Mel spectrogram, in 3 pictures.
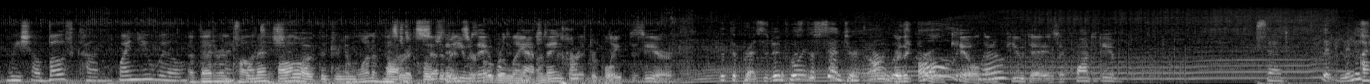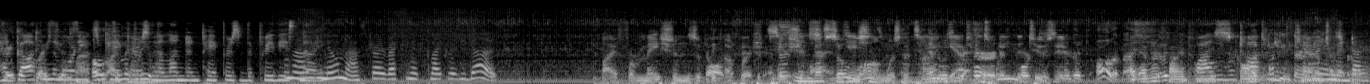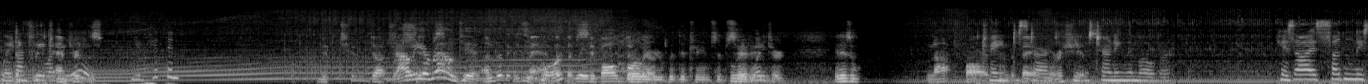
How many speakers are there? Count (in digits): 7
